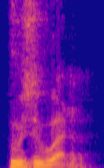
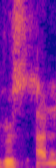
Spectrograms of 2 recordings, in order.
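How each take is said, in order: First: A w sound sits in the middle. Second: A glottal stop sits in the middle.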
